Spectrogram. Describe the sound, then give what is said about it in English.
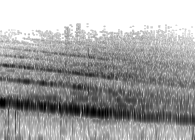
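An emergency vehicle siren passes as one loud, continuous wail whose pitch glides slowly and steadily downward across two seconds, over faint low background noise. “I hope nobody's hurt too bad. For the siren there”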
